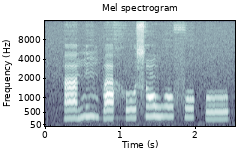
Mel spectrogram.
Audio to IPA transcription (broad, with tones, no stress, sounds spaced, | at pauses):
ã˧ n ĩ˦ b a˧ h o˧ s ɔ̃˦ w o˦ f o˦ k͡p o˧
